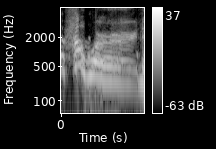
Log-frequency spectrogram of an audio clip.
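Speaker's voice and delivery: acted, stern, firm, commanding one-word authoritative voice. Repeating how she said the name Howard, imitating her authoritative tone. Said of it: "It's how she said it with authority".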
